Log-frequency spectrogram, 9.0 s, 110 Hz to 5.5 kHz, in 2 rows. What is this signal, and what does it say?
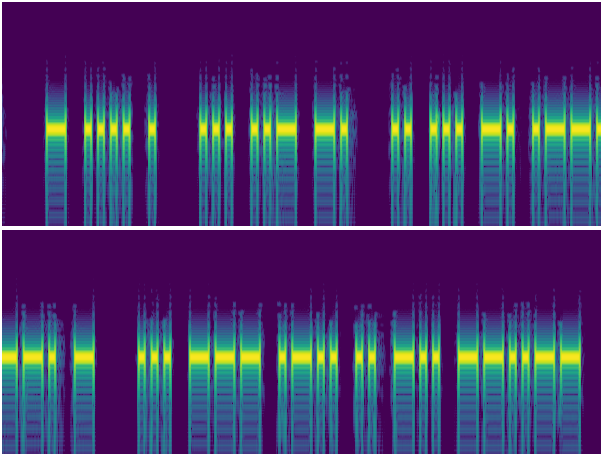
Morse code, heard as a keyed tone, about 25 wpm, 600 Hz. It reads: THE SUN ISN'T SOLID,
